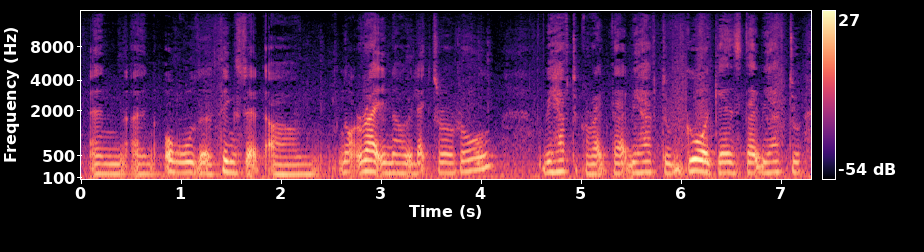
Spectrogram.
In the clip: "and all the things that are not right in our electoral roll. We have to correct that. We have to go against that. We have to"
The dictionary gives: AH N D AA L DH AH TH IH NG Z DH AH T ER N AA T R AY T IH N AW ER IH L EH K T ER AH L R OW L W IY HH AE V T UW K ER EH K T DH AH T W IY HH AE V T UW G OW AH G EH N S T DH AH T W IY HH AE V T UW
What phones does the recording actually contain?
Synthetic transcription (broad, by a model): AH N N AA L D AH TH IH NG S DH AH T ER N AA T R AY T IH N AW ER IH L EH K T ER AH L R OW L W IY HH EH F T UW K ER EH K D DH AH T W IY HH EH F T UW G OW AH G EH N S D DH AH T W IY HH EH F T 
